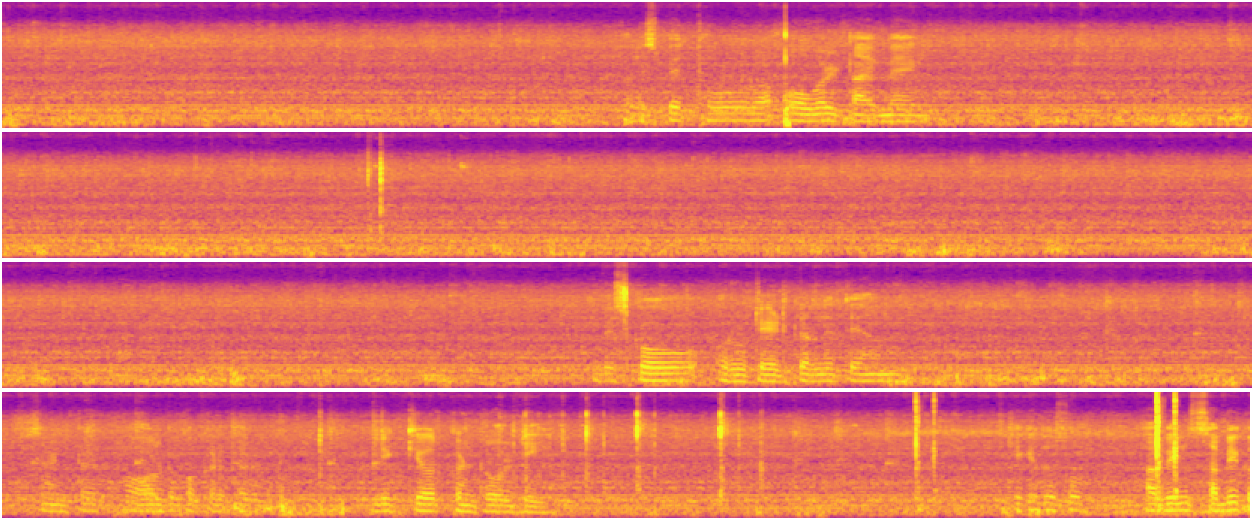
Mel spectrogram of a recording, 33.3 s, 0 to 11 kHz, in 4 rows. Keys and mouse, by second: 6.9 Delete, 9.1 right click, 10.6-12.2 drag, 20.8 click, 21.9-23.1 alt+drag, 24.2 ctrl+d, 27.6-29.6 drag, 32.0 click.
